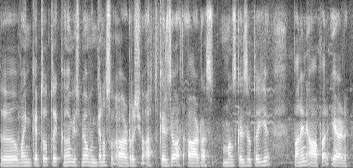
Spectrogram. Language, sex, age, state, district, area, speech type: Kashmiri, male, 45-60, Jammu and Kashmir, Shopian, urban, spontaneous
